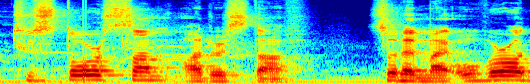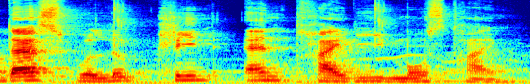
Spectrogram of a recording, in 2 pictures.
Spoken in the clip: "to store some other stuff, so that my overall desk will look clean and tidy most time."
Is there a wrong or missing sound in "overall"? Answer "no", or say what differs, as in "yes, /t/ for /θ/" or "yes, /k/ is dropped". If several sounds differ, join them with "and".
no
